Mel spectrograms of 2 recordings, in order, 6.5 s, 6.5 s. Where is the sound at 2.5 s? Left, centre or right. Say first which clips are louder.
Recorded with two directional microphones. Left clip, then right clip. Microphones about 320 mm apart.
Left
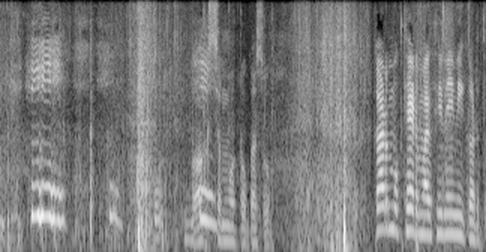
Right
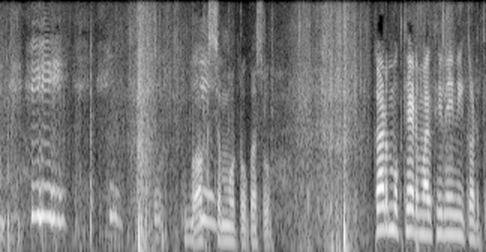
Right 3 dB; centre.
